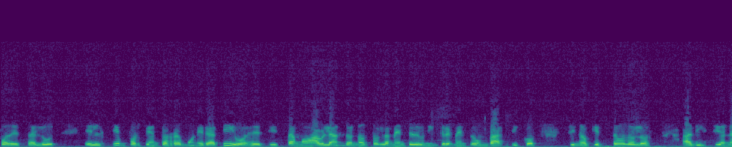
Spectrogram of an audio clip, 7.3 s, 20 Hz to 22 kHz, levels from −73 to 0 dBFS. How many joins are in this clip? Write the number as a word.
zero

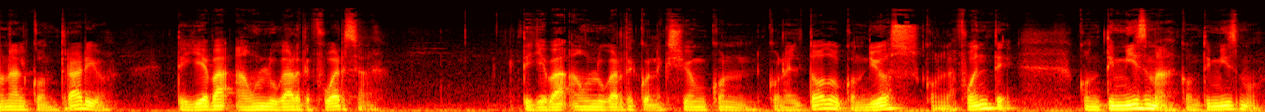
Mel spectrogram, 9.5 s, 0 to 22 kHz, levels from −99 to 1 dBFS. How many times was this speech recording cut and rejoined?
zero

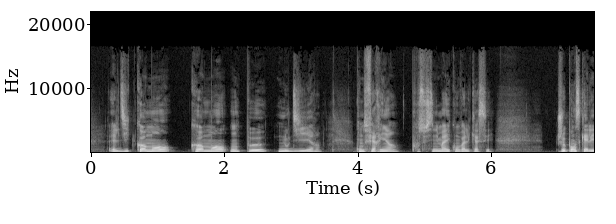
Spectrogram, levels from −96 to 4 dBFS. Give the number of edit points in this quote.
one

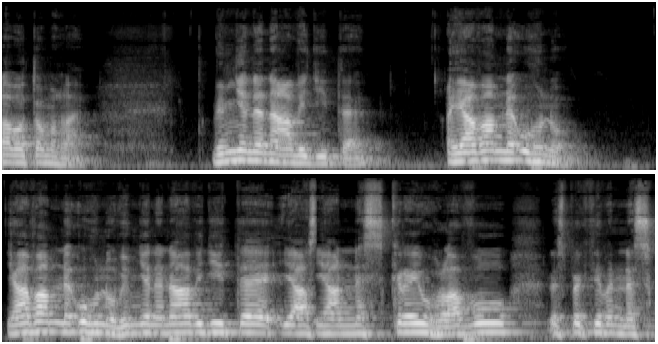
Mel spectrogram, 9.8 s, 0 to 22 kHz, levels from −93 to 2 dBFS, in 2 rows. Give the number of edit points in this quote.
one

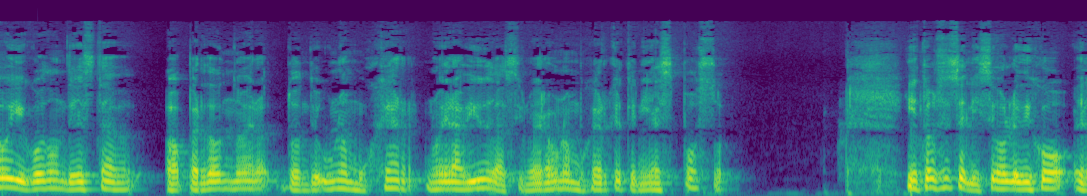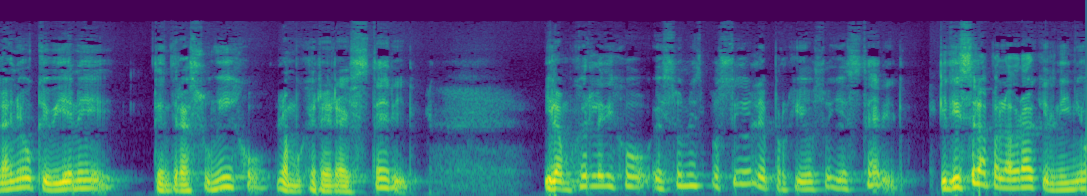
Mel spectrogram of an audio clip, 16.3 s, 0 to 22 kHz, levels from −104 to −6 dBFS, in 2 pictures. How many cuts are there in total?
one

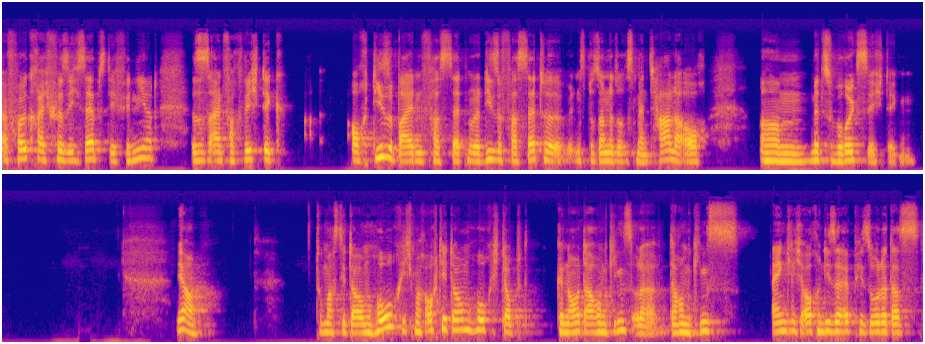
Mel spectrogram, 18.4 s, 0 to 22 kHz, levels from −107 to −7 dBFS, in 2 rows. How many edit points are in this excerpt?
zero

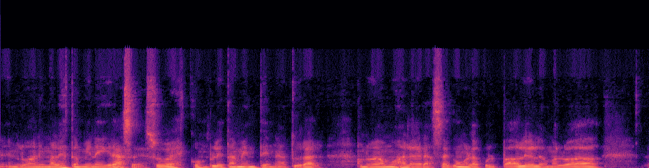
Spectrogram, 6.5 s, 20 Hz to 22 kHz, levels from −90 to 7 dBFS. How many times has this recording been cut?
one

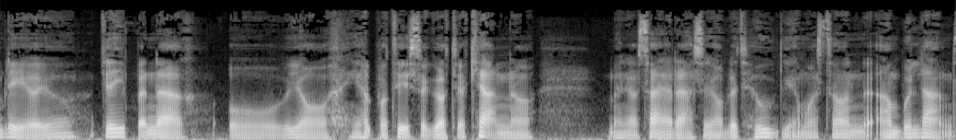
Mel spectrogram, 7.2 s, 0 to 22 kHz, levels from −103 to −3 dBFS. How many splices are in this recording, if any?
one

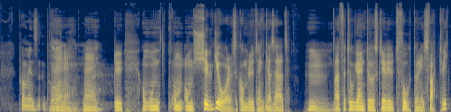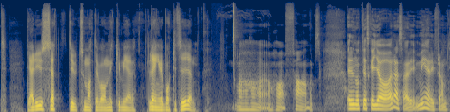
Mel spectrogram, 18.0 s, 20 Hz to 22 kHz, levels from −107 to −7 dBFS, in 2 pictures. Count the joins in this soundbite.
zero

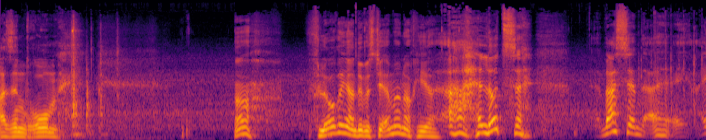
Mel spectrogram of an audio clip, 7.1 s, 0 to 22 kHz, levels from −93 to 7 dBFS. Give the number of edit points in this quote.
zero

